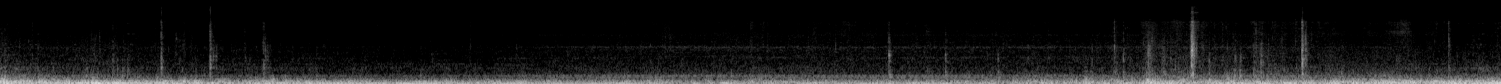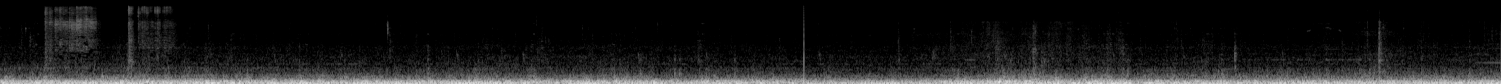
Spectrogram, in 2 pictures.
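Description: Low, steady rumble of a car driving slowly along a road, engine and tyre noise heard from inside the vehicle, growing louder from about halfway through. Two brief hisses come around the middle.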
